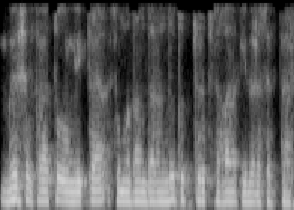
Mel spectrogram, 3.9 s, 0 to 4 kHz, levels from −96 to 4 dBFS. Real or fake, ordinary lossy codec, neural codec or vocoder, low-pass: fake; MP3, 32 kbps; codec, 44.1 kHz, 2.6 kbps, SNAC; 3.6 kHz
